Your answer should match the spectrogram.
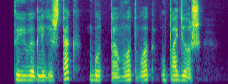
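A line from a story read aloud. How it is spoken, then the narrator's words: Whispered. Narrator (Russian): прошептал Атта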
